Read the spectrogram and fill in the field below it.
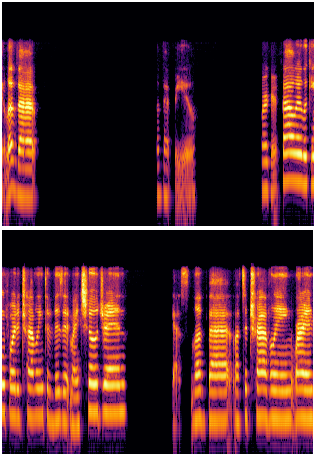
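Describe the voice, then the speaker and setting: Woman, fairly high voice, encouraging, reading out chat replies, video call. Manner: upbeat, encouraging, reads chat replies aloud. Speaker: meeting co-facilitator. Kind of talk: casual online meeting chat.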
